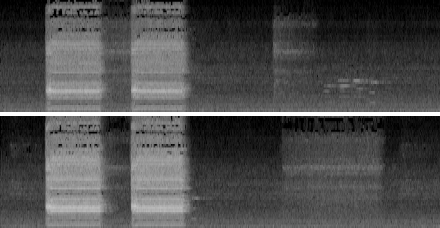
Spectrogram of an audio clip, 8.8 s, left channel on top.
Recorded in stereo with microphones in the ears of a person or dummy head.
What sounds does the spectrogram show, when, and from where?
0.9 s an alarm: 35° right (ahead or behind), 1.4 m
